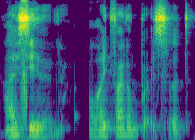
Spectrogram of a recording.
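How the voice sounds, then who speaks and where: A man reading a visual novel story aloud as a gaming host, in a halting way with stumbles and repeated phrases. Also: mid-range voice, husky.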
